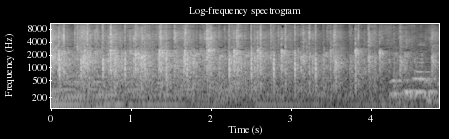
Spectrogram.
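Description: A church congregation claps and cheers in praise of the Lord, a steady wash of applause and voices filling the room for several seconds.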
